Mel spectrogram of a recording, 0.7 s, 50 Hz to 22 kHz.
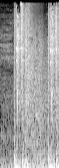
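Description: Brief burst of Mass Effect 3 gunfire, two heavy, rumbling volleys in quick succession, loud and close.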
